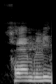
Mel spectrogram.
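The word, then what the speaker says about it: family: लिए मोटापकता है फैमिली फैमिली में आई साइलेंट है फैमिली आप बोलेंगे फैमिली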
